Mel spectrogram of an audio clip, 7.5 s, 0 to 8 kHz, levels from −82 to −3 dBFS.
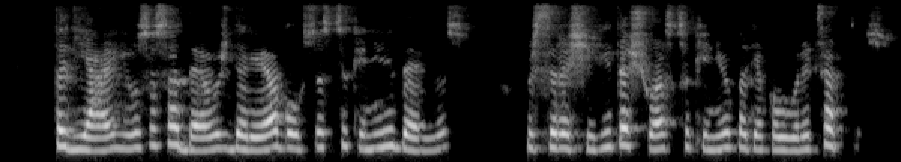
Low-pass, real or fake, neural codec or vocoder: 7.2 kHz; fake; codec, 16 kHz, 8 kbps, FreqCodec, smaller model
